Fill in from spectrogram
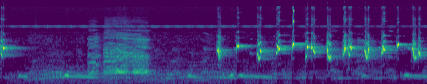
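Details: Sooty-headed bulbul lure song: soft low notes and a brief harsh rustling burst, then a rapid string of bright, slurred whistled notes, about three a second, repeated to draw in other bulbuls.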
